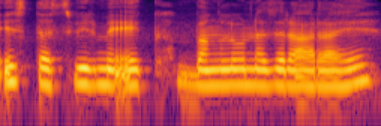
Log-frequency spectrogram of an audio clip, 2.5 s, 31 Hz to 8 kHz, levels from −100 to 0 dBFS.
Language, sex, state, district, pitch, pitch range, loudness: Hindi, female, Arunachal Pradesh, Lower Dibang Valley, 190 Hz, 185-195 Hz, -15 LUFS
